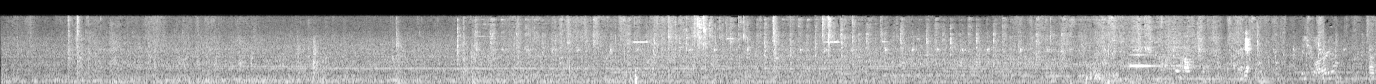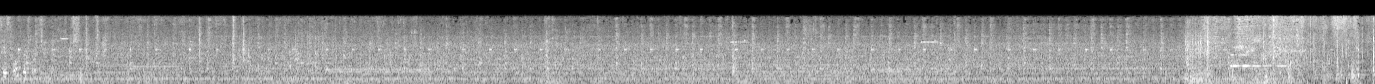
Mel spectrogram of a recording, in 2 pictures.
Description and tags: elevator music played in an elevator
